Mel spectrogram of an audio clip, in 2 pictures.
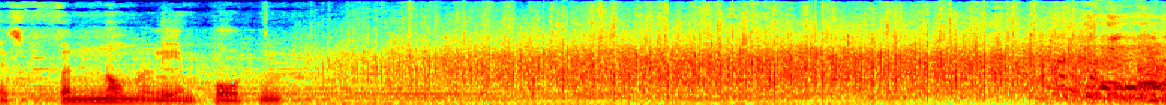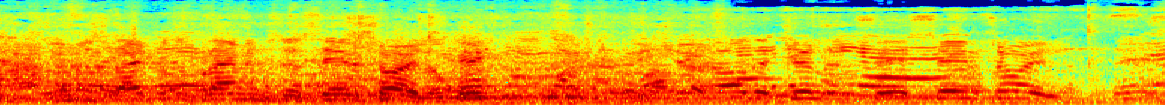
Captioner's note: applause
